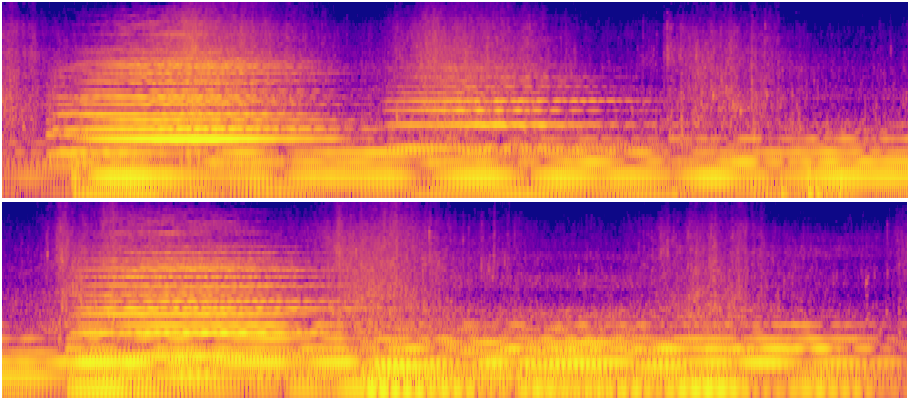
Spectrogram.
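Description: Slow, calm instrumental music plays alone as the backing for a poetry recital: long sustained melodic tones swell and fade in broad phrases over a steady low bass drone, with a soft, watery ambient texture throughout.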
